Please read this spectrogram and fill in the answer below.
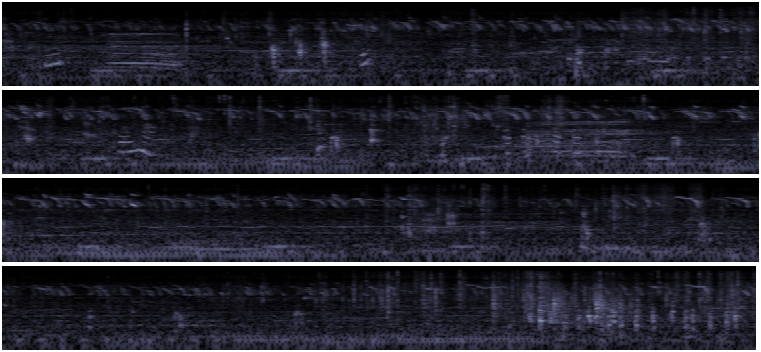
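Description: Birds chirping: a dense run of short, high, falling peeps, several a second, thinning out near the end.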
